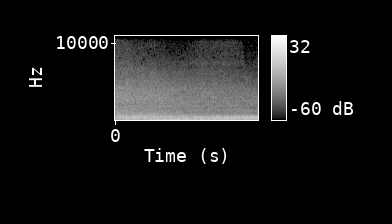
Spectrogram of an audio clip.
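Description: A sports race car engine roars as it accelerates past during a 2019 WeatherTech SportsCar Championship race at Mid-Ohio, its pitch climbing steadily through the revs, loud with a dense, continuous mechanical drone and no one speaking.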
